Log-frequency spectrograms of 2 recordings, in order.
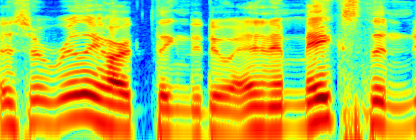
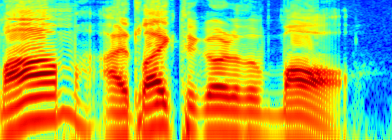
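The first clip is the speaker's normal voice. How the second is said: put-on childlike, kid-like voice; 4 dB louder than usual. Acting out a scene between a child and Mom: acting out a child asking. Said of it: "let me do it like I'm acting it out".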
